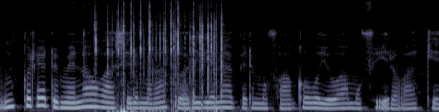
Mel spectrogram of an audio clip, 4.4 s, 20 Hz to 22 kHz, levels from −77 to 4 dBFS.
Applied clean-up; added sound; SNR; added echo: none; Domestic sounds, home sounds; 0 dB; none.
